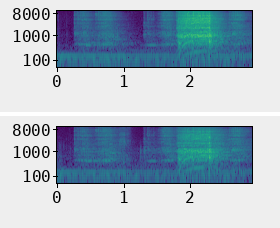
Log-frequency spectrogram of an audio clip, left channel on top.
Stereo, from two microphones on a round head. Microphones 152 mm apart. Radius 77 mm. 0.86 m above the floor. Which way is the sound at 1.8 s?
45° left (ahead or behind).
